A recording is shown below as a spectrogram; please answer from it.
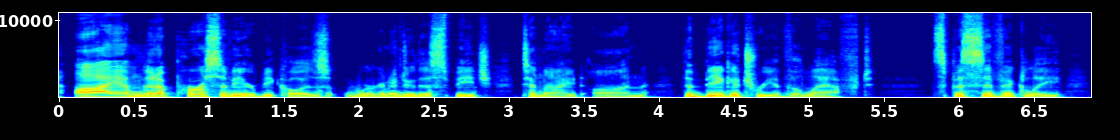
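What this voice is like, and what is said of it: Hoarse, strained voice. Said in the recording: “losing my voice, despite the sickness”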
